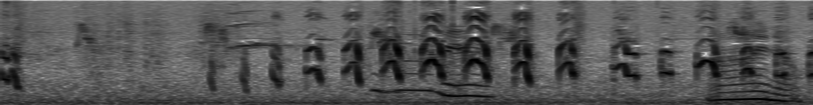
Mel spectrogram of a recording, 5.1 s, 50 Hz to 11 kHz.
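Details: An eight-week-old female AKC miniature dachshund puppy, recorded in early January 2015, gives a rapid string of short, high, squeaky whimpers and yelps that rise and fall. A longer, lower whine is drawn out near the end.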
